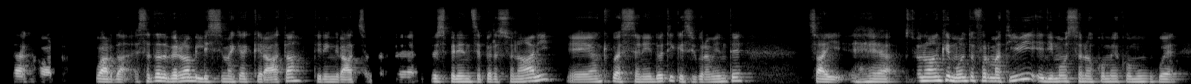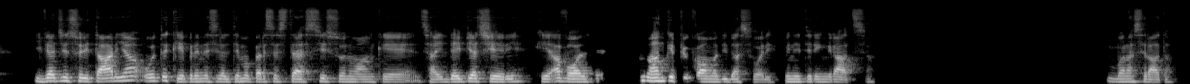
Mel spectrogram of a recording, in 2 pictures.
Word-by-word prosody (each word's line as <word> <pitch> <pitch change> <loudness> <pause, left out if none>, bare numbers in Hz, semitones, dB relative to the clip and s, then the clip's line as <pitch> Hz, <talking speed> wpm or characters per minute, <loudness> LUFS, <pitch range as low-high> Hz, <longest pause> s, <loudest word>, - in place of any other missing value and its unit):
D'accordo. 125 -2 -4 0.3
Guarda - - +1
è 120 - -13
stata 145 +7 0
davvero 140 -3 +4
una 165 +1 +5
bellissima 130 -4 -1
chiacchierata, 130 +6 -1
ti - - -9
ringrazio 115 -2 -2
per 115 -1 -10
le 140 - -3
esperienze 130 -1 0
personali 140 - -1
e 115 +1 -3
anche 130 +3 -3
questi 135 -2 -1
aneddoti 130 +7 0
che 130 - -2
sicuramente, 130 +8 -3 0.5
sai, 120 -3 +1
e 130 -1 -2
uhm, 125 0 -4
sono 165 +7 +1
anche 180 +3 +4
molto 165 0 +4
formativi 170 - 0
e - - +1
dimostrano 135 -1 -1
come 130 +1 -3
comunque 125 -1 -4 0.4
i 145 - -3
viaggi 155 +3 +4
in - - +3
solitaria, 155 +5 +4
oltre 155 +3 +2
che 175 - -9
per 135 - +1
prendersi 135 0 -1
del 130 -2 0
tempo 135 +1 -1
per 130 -1 0
sè 135 - -4
stessi, 130 +1 0
sono 130 -2 -3
anche, 120 -1 -5
sai, 115 -1 -3
dei 130 +2 +3
piaceri 135 -1 +1
che 130 0 -1
a 140 - +3
volte 130 -1 +2 0.3
sono 175 -3 +3
anche 160 +2 +7
più 315 - -5
comodi 130 - +2
da 125 0 -1
soli. 115 -2 -8
Quindi 130 +1 -1
ti 125 -1 -3
ringrazio. 120 -1 -4 2.3
Buona 130 -1 -3
serata. 115 -3 -4
130 Hz, 160 wpm, -21 LUFS, 125-145 Hz, 2.3 s, anche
